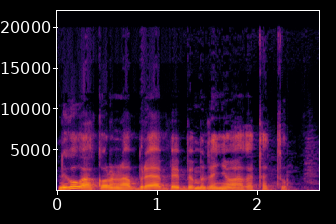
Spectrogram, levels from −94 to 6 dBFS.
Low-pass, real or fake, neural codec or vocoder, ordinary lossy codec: 19.8 kHz; real; none; Opus, 32 kbps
